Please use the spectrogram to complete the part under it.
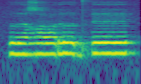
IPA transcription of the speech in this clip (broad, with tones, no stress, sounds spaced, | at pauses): ɤ˨ ʁ ɔ˨ ɾ ɤ˦˨ d ʔ əː˦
